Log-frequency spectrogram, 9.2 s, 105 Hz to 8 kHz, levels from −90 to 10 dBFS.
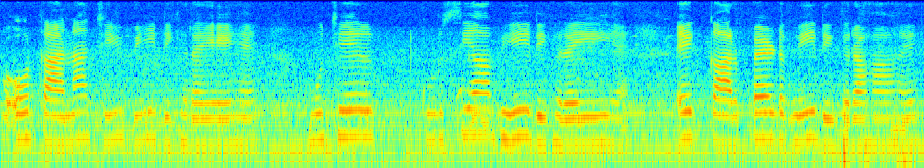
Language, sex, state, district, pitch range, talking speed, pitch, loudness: Hindi, female, Madhya Pradesh, Dhar, 195-225 Hz, 125 wpm, 205 Hz, -19 LUFS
